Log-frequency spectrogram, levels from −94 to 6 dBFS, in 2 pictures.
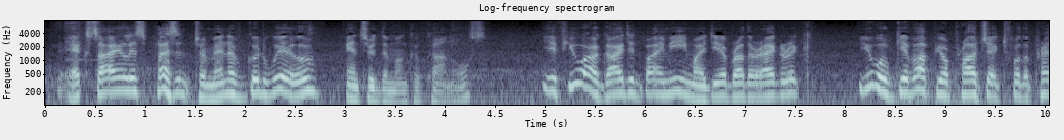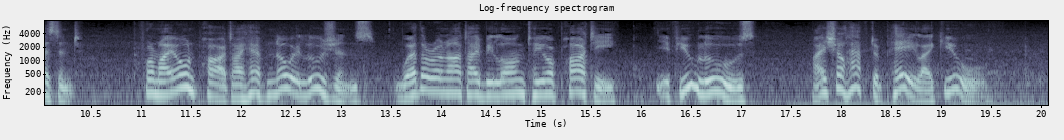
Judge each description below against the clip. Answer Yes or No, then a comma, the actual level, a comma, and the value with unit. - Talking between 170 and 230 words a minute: Yes, average, 175 wpm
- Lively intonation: No, average, 4.4 semitones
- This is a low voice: No, medium, 180 Hz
